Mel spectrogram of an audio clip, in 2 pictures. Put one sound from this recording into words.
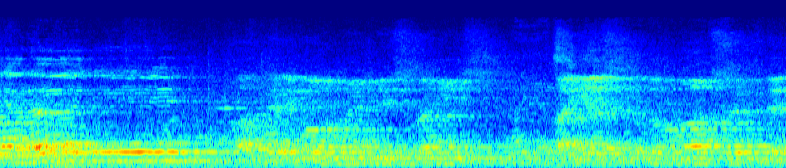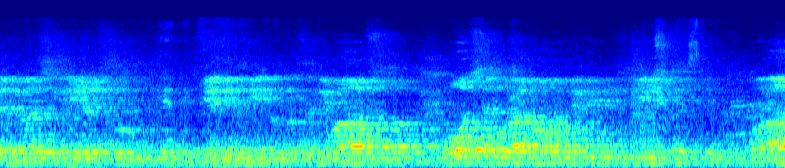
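An elderly man chants a prayer slowly through a microphone in an echoing hall.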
